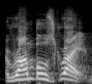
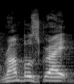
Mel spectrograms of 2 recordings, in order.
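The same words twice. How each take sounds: First: "Rumble's great" said much higher and louder, with a falling tune; emphatic. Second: Said in the usual way. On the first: Real, not acted. Answering a viewer about Rumble, emphatic. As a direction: burst out with it first.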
